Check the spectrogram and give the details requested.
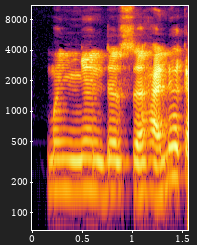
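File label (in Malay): "menyederhanakan", Malay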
